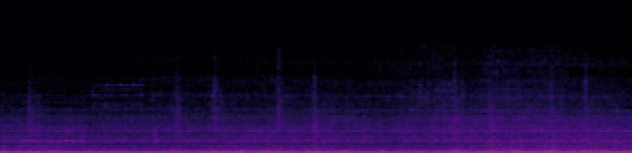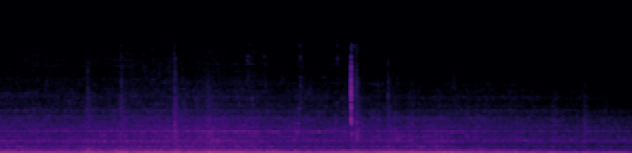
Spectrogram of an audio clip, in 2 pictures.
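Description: A steam-hauled passenger train's carriages rolling on the rails, a steady low rumble that eases a little near the end as the train draws away.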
